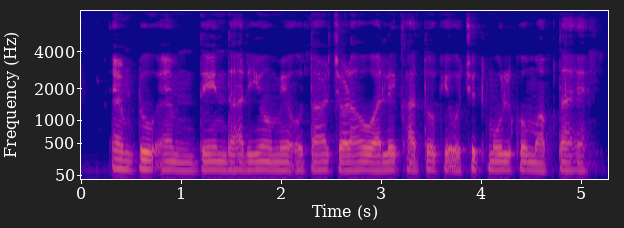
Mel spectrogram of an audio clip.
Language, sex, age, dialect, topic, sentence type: Hindi, male, 36-40, Awadhi Bundeli, banking, statement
